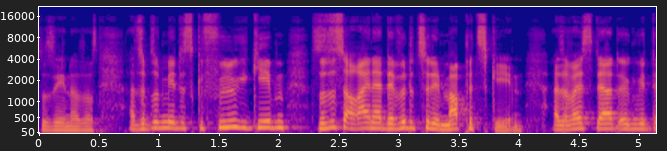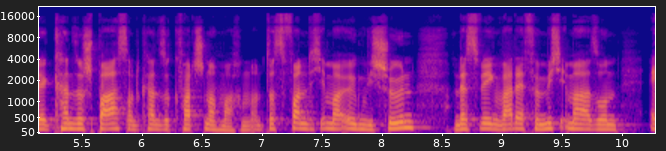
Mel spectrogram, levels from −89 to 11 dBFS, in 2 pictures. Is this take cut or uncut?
cut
